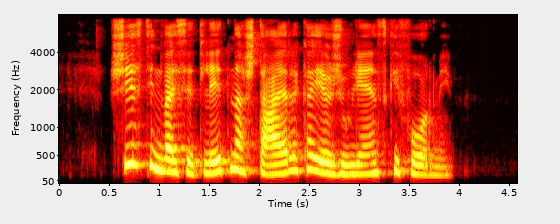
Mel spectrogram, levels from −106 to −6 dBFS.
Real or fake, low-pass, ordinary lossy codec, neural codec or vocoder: real; 7.2 kHz; none; none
